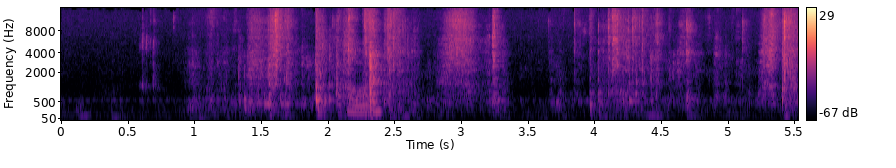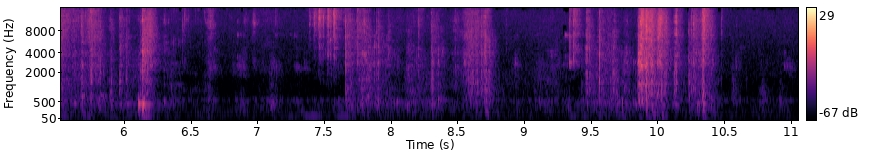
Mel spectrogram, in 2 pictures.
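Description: Close-miked mukbang eating: chewing and crunching on fried onion rings in gravy poutine, in irregular bursts. A faint steady hum runs underneath.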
